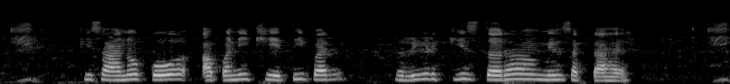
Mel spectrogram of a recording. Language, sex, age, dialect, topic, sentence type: Hindi, male, 18-24, Kanauji Braj Bhasha, banking, question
